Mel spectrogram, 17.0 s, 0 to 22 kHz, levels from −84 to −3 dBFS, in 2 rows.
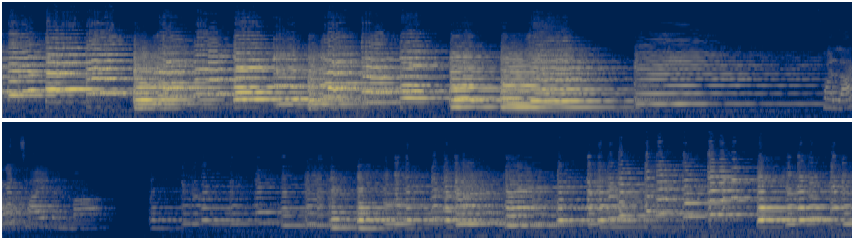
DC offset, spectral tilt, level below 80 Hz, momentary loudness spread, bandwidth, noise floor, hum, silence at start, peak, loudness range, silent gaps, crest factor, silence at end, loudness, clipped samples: under 0.1%; -1 dB/octave; -76 dBFS; 22 LU; 16 kHz; -59 dBFS; none; 0 s; -10 dBFS; 24 LU; 9.66-9.73 s; 20 dB; 0 s; -28 LUFS; under 0.1%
